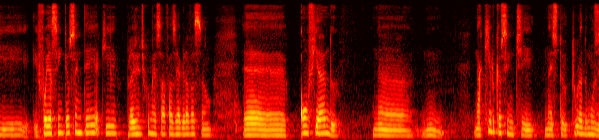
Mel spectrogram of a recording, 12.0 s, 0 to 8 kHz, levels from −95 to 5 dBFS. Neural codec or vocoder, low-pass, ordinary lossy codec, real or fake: codec, 16 kHz in and 24 kHz out, 2.2 kbps, FireRedTTS-2 codec; 7.2 kHz; none; fake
